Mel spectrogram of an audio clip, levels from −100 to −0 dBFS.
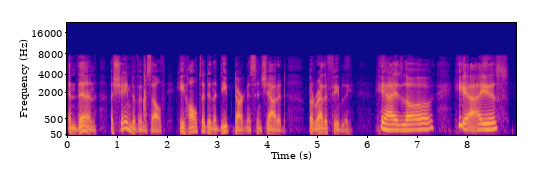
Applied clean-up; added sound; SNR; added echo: none; Clapping; 17 dB; none.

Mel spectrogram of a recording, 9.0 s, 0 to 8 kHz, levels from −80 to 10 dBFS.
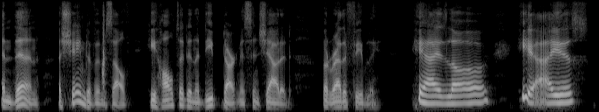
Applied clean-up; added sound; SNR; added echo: classical method log-MMSE.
